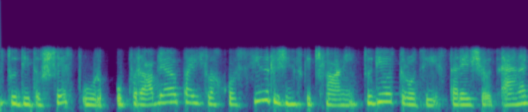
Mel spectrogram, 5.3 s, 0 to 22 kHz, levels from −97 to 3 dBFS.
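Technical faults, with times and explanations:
Throughout: Opus voice compression. Nothing reaches above 4.4 kHz, so the speech is confined to a narrow telephone-like band and sounds muffled, with sibilants dulled. The damage is heavy, pointing to a very low bitrate of around 6 kbps, where the linear-prediction coder keeps only a rough outline of the vocal tract and approximates the excitation sparsely. That coarse excitation makes the speech hoarse, buzzy and slightly robotic.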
